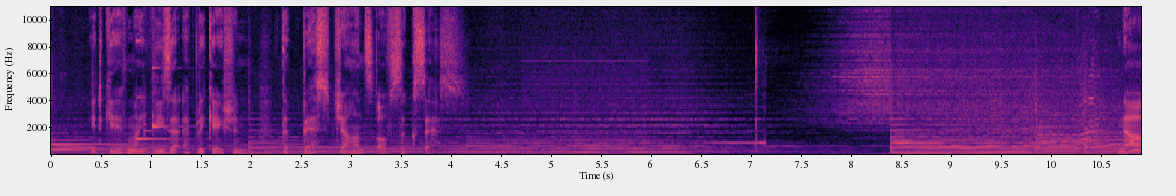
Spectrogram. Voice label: male english with indian accent; english northern accents; indian gujurati; ielts commercial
